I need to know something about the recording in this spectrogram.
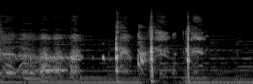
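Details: Cough from an adult sick nearly a month, diagnosed by a doctor with bad flu and asthma and still recovering: three or four short dry coughs over steady background music.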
